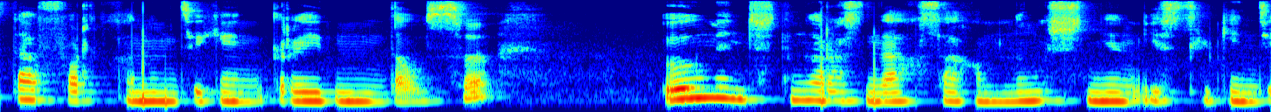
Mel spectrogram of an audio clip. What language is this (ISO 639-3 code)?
kaz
